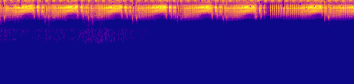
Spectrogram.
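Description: A cicada's continuous, high-pitched electric buzz holds steady with slight pulsing throughout; no other sounds stand out.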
